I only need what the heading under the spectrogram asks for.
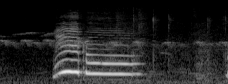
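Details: Talking parakeet kept for sale at the Mirpur 1 bird market, giving a single loud harmonic sound that climbs quickly then holds steady for nearly a second; owner's voice urging it to speak before and after.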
